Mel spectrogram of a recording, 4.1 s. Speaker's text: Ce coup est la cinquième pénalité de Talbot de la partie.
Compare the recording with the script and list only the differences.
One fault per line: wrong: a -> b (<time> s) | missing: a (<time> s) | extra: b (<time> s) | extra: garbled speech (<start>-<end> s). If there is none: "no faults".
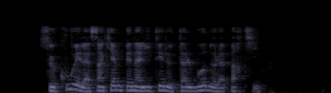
no faults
